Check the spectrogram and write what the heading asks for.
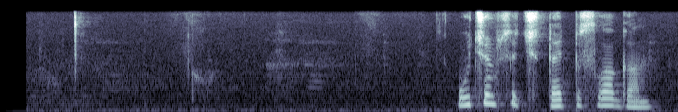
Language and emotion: Russian, neutral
